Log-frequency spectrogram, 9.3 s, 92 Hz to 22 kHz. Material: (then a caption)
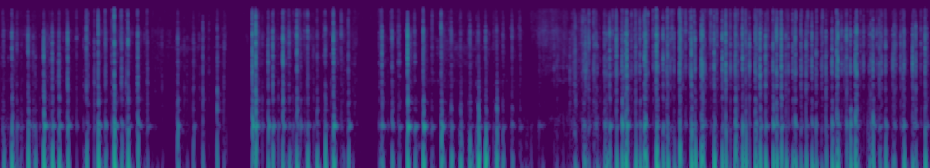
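Metal. Fingertips tap quickly on a held, hollow black cylindrical padel ball can with a red logo and a metal top. The taps come as rapid, dull, low thumps carrying a faint hollow ring, with brief pauses near 2.3 and 3.7 seconds. A denser, steadier stretch of tapping follows.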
